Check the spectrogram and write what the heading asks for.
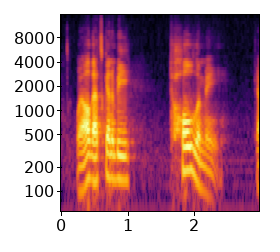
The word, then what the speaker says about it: Ptolemy: Well, that's going to be Ptolemy. Okay, I'm going to spell it for you because it's got a silent P there.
